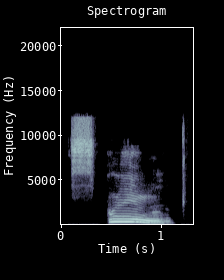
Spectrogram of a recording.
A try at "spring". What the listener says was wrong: تنطقيش الجي، احنا قلنا الان بعد الجي ما بننطقهاش، نقول سبرين سترينج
